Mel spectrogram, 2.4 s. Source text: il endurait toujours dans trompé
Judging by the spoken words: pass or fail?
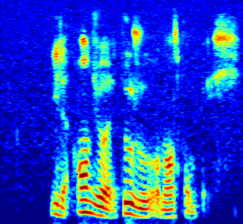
pass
